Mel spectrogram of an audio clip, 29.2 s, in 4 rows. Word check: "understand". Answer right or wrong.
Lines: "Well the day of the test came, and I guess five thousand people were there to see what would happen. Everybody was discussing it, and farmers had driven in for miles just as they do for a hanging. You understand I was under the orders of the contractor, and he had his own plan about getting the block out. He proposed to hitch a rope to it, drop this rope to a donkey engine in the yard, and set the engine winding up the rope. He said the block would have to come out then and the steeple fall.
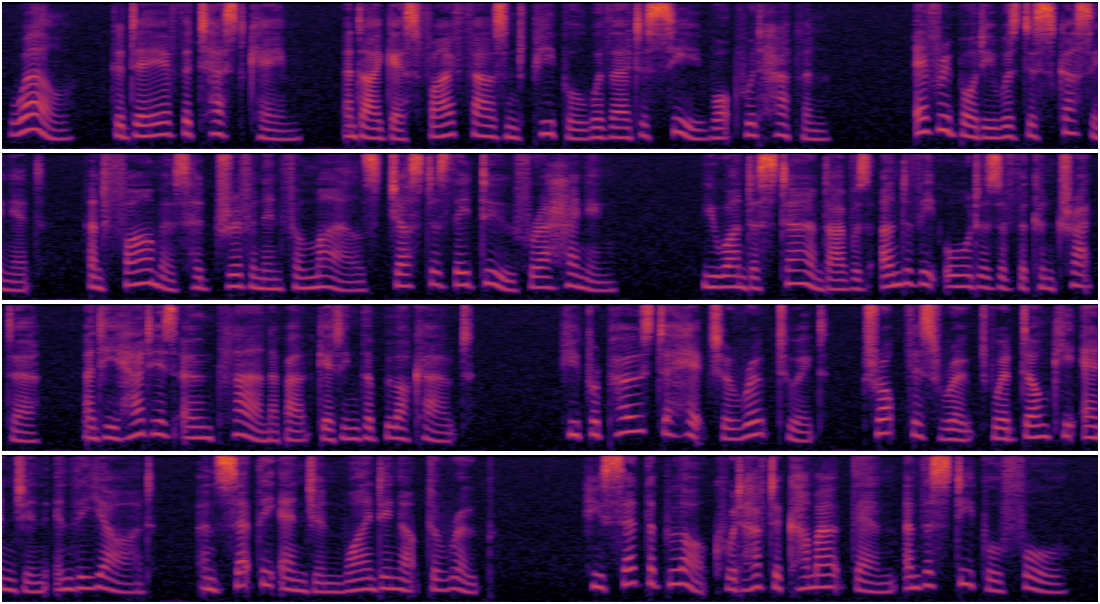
right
